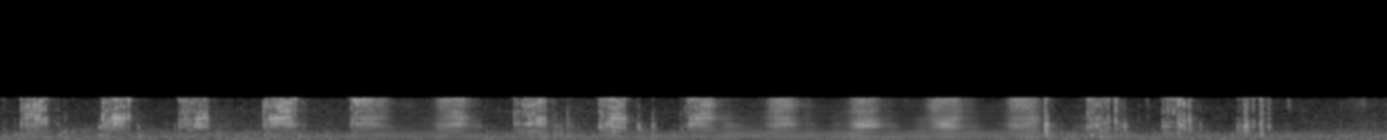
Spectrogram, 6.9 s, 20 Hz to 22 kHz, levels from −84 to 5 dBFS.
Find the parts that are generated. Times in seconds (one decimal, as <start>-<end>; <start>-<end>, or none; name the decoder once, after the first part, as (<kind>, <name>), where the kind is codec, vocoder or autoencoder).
1.8-2.4 (vocoder, WaveNeXt); 3.5-5.2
